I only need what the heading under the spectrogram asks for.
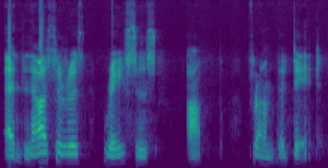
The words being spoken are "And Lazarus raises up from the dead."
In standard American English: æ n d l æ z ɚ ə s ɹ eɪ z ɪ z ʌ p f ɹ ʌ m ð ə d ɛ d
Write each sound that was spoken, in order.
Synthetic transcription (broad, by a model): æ n d l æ s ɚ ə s ɹ eɪ s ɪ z ʌ p f ɹ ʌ m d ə d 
